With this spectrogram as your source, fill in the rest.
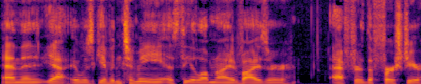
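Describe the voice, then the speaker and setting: With a plain, everyday voice and an American accent, a man talks at a fairly quick pace and medium pitch in a very clean recording with a silent background. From suburban Detroit, Michigan. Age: 20s. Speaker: stand-up comedian. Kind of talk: casual chat.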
